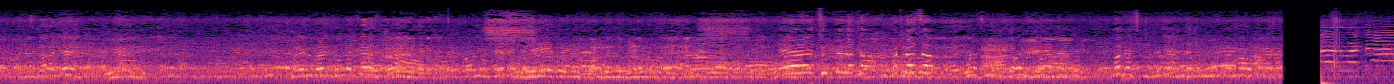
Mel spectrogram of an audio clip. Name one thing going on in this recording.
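A crowd of men chatters loudly all around outdoors.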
